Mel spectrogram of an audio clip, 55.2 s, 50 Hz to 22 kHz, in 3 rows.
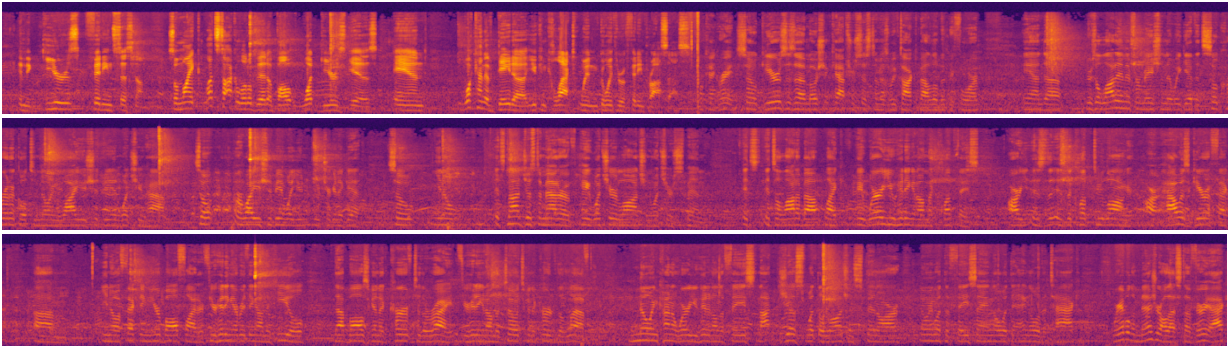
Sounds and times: Speech: 0.0 - 14.7, 15.3 - 55.1.

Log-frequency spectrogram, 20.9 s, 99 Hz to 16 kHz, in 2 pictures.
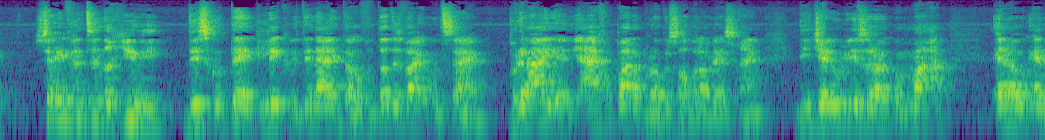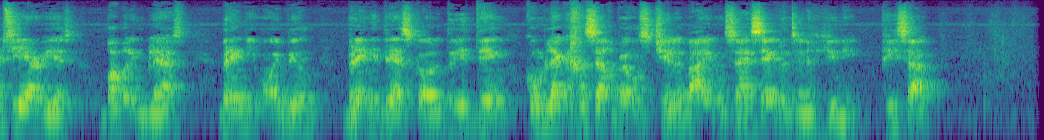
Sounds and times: Speech: 0.0 - 20.0.

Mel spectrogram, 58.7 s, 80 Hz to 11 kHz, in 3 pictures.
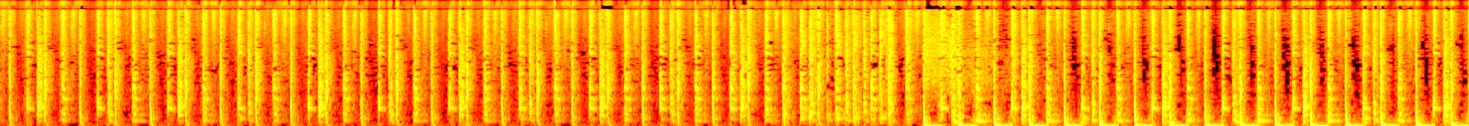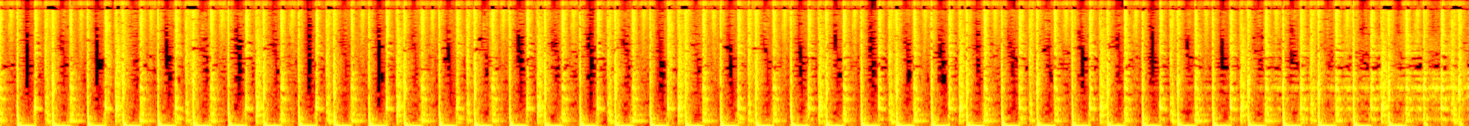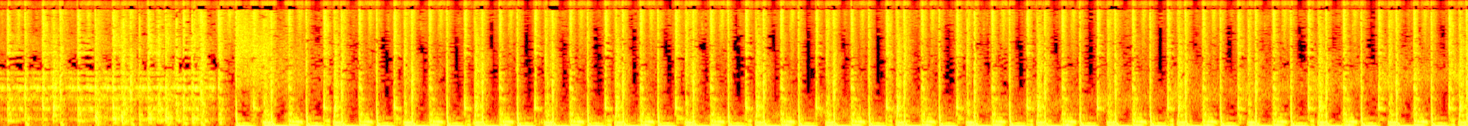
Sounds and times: Music: 0.0 - 58.7.

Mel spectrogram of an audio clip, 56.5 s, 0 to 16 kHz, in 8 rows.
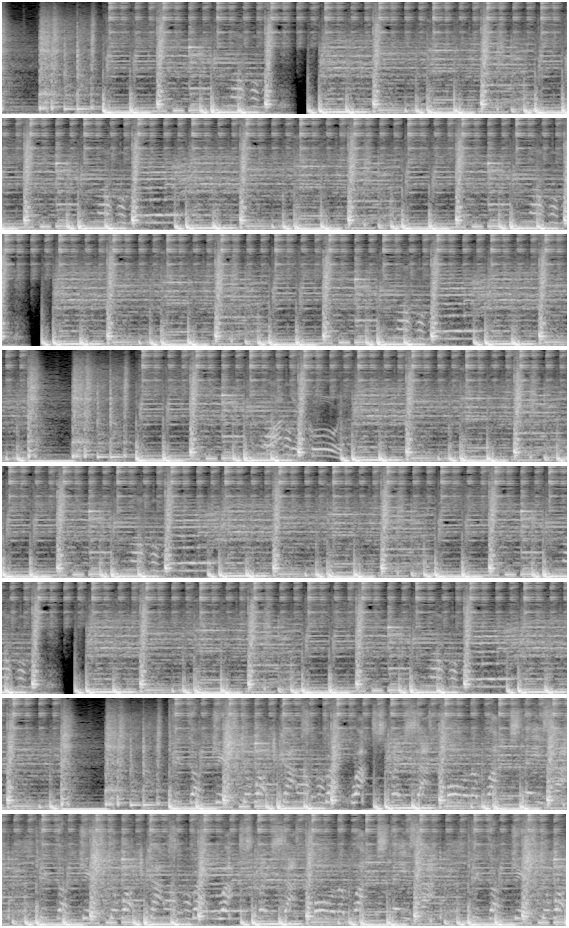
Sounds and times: Music: 0.0 - 56.4
Speech: 2.8 - 3.4, 8.2 - 8.9, 13.6 - 14.2, 19.0 - 19.6, 24.4 - 25.7, 29.8 - 30.4, 35.2 - 35.8, 40.6 - 41.3.

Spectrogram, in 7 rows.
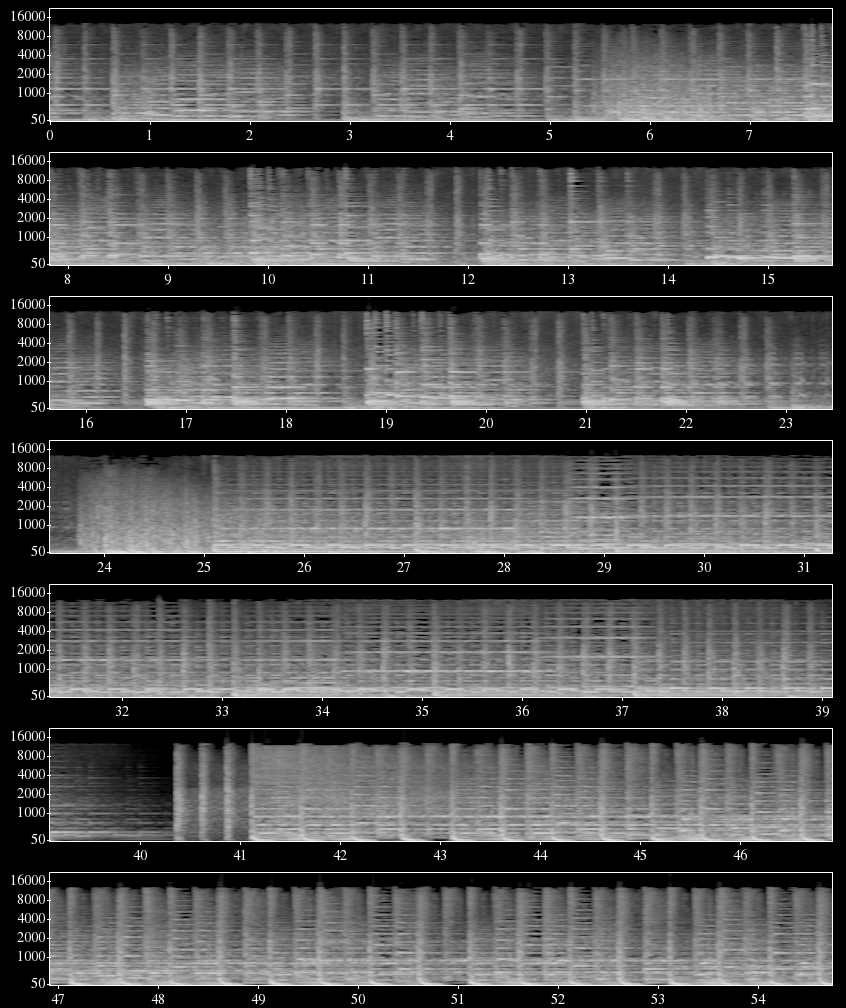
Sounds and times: Music: 0.0 - 54.7.

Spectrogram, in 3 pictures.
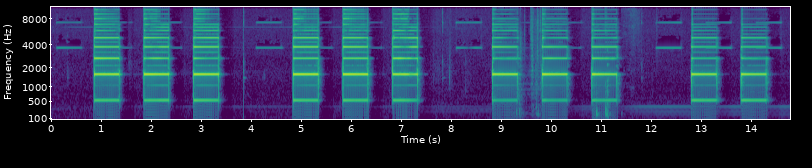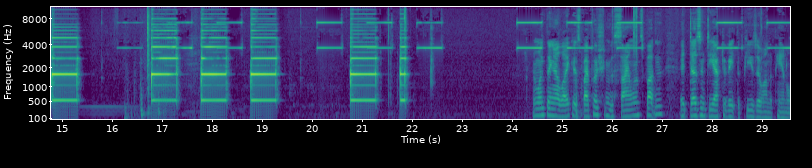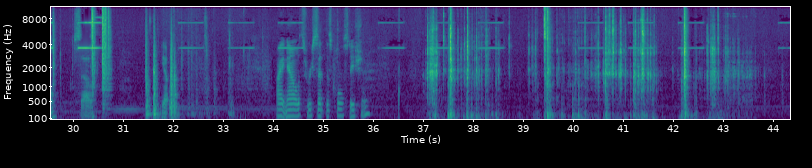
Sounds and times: Fire alarm: 0.1 - 7.5, 8.1 - 11.5, 12.1 - 19.4, 20.1 - 22.6, 24.1 - 26.6, 28.0 - 30.6, 32.1 - 34.6, 36.1 - 38.7, 40.0 - 42.8, 44.1 - 44.3.

